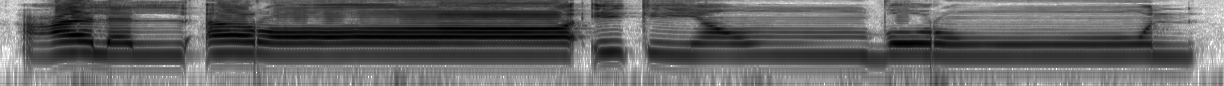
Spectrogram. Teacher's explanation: را کا بھی حکم ہے تفخیم کیونکہ اس پہ پیش ہے تو ہمیں اسے بھاری آواز میں پڑھنا ہے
